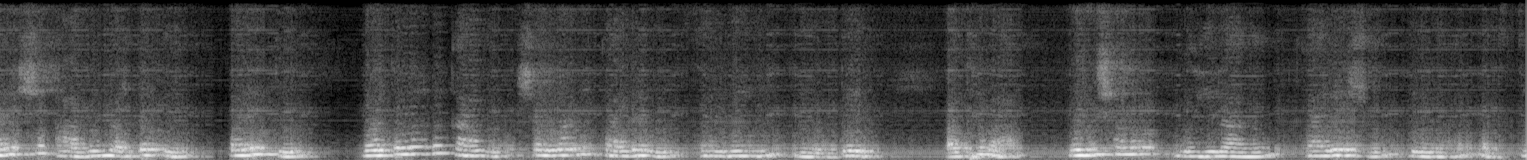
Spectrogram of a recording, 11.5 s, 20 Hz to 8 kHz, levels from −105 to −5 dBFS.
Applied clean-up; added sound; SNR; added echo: neural separator model SepFormer DNS4.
